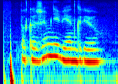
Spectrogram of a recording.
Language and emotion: Russian, neutral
